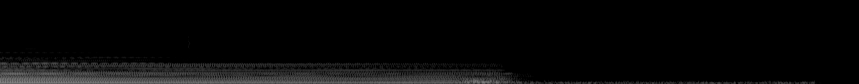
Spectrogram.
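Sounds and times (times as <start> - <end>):
piano piece: 0.0 - 5.1.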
